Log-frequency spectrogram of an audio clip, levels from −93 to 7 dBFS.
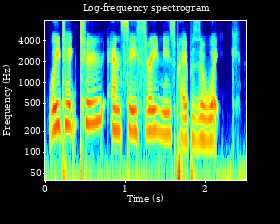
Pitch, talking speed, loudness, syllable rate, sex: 200 Hz, 215 wpm, -19 LUFS, 4.7 syllables/s, female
